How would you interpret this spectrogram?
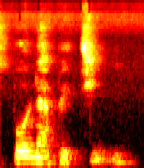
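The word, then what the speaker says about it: bon appétit: mind by saying but the t is silent it's bon appetit and she was very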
